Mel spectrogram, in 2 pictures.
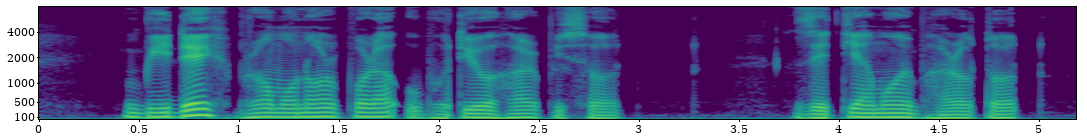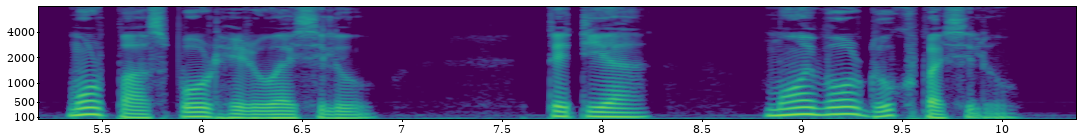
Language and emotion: Assamese, sad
